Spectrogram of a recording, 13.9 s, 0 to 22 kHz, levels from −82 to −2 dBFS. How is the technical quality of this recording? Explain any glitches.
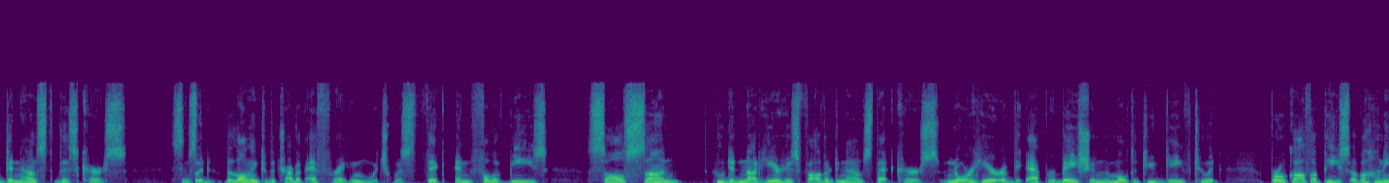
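Two glitches stand out, both early in the speech and both from the call's delivery path. The sound comes through a band-limited call codec with a top end around 12 kHz, consistent with Opus at something like 24 kbps.

First, at 1.95 to 1.97 s there's a skip ahead. Roughly a second of audio got dropped, either lost in transit or thrown out when the buffer overflowed, so playback leaps forward with basically no gap and the two sides butt straight together.

Then from 2.05 to 5.28 s you get a jitter buffer speed-up. The buffer had piled up more audio than it wanted, so it kept trimming tiny pitch-period slices, about 300 ms in total. Speech runs roughly 10% fast at unchanged pitch and sounds a bit rushed.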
